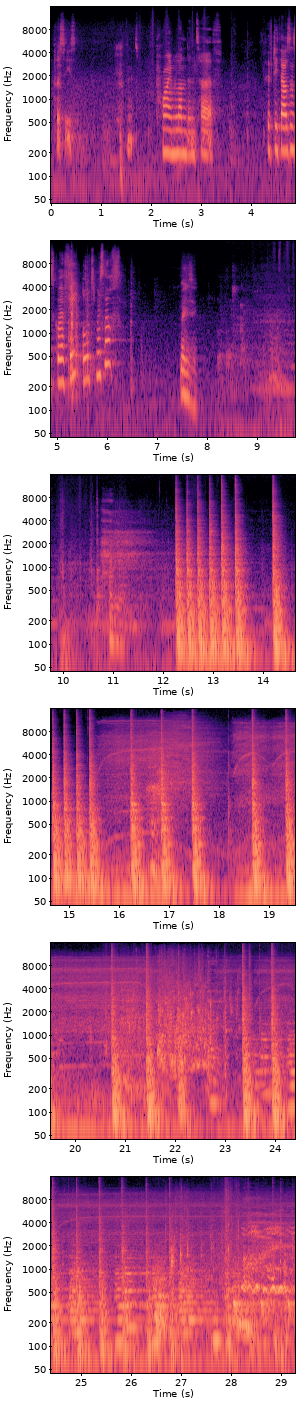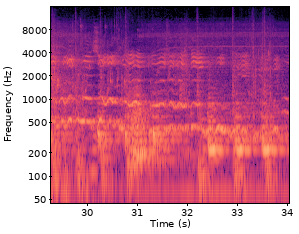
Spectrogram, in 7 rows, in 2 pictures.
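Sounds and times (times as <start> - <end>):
percussive knocks: 20.8 - 22.3, 23.3 - 28.2
operatic voice singing: 27.9 - 34.0.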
